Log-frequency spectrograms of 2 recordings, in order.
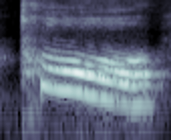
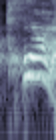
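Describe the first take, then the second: First: "tall" drawn out with a crisp aspirated T; long falling "tall" led by a clean T; correct T sound. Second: "tall" as a short Korean-style tol; wrong version. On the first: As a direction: model "tall" slowly, long O vowel. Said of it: "T 발음할 때". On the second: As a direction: mistaken "tall", cut short inside the sentence. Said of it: "tall 아니야". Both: Shown as a demonstration.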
